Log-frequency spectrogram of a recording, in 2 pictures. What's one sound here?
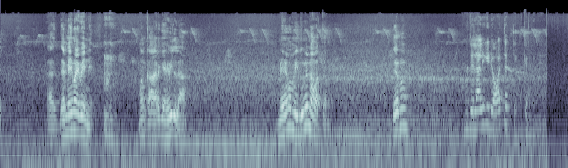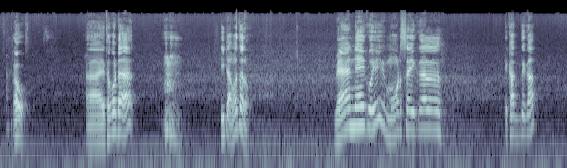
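A middle-aged man speaks emotionally, close by.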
